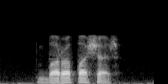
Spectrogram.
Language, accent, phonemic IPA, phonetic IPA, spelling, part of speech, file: Armenian, Eastern Armenian, /bɑrɑpɑˈʃɑɾ/, [bɑrɑpɑʃɑ́ɾ], բառապաշար, noun, Hy-բառապաշար.ogg
- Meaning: 1. vocabulary (totality of words of a language) 2. vocabulary (stock of words used by someone)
